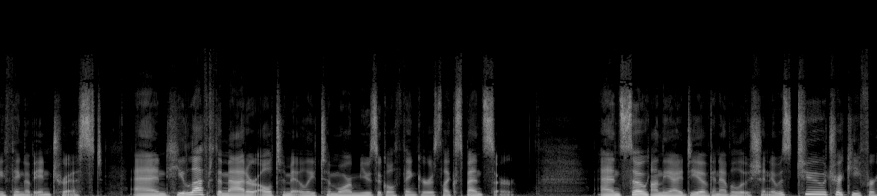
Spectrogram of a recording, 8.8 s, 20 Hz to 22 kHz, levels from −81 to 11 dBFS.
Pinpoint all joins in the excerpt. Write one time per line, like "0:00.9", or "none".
0:01.2
0:06.5
0:07.1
